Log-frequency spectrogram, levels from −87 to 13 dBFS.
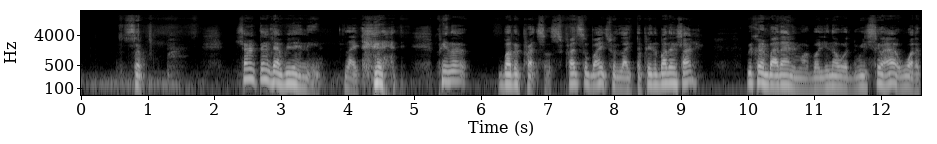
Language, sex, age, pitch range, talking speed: English, male, 20-39, 115-135 Hz, 150 wpm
